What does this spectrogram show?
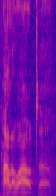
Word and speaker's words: Palo Alto: Palo Alto or Palo? That's how you say it? East Palo Alto.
